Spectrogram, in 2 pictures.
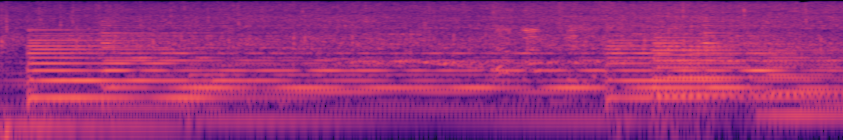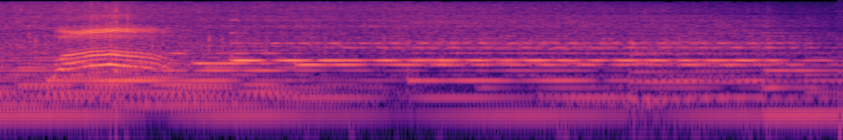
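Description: A church audience claps steadily for the reverend after a Bible reading, a dense, continuous patter over sustained keyboard chords, with a brief wavering voice rising above the music midway through.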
